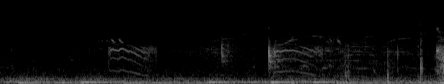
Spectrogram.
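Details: Newly born kittens searching for their mother make a few short, high, falling mews in separate bursts, with a low background hum and handling noises near the end.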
